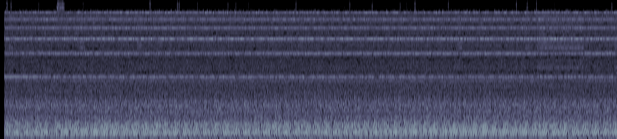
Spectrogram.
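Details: Candy washing machine, new clothes, final spin ramping up: steady heavy rushing roar from drum with a thin fixed high whine on top; strange noise, cause unclear.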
